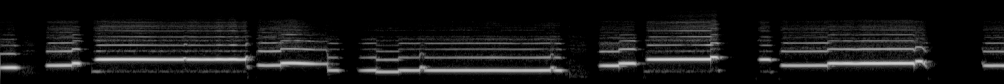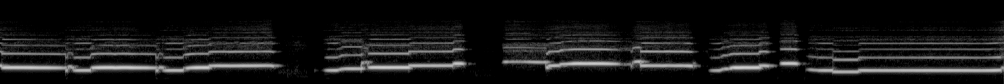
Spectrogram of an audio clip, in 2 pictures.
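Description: Blacksmith Weston whistle in D, an end-blown fipple whistle, playing a single-line melody in short phrases with brief breath pauses between them and quick ornaments on some notes. It ends on a long held low note.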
